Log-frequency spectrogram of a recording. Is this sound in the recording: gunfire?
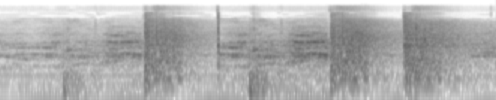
yes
